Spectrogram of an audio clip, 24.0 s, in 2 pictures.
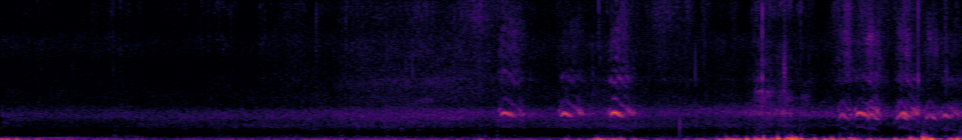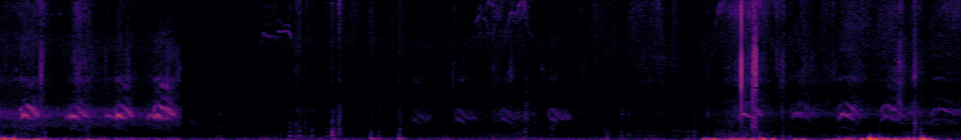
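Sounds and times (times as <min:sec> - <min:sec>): low rumble on microphone: 0:00.0 - 0:03.5, 0:05.8 - 0:13.9, 0:20.8 - 0:24.0
harsh bird calls: 0:05.8 - 0:08.7, 0:09.3 - 0:14.3, 0:17.2 - 0:19.4, 0:20.9 - 0:24.0.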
